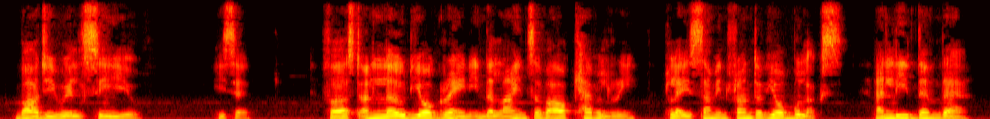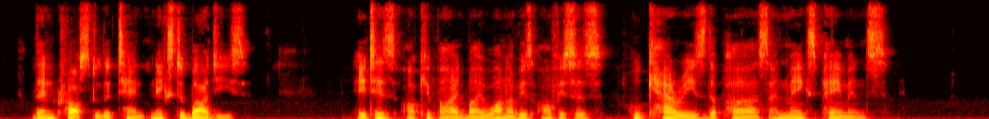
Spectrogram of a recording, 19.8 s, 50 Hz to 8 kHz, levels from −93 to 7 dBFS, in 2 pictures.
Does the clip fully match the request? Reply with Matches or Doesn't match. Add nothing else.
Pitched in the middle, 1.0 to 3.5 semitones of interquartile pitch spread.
Matches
